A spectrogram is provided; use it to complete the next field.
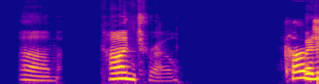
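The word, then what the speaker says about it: Cointreau: a classic cocktail oh yeah it says Baka coin tro which is probably not how you say that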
